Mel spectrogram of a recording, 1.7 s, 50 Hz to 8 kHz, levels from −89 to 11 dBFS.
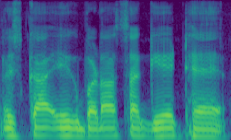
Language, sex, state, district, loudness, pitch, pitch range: Hindi, male, Jharkhand, Deoghar, -13 LUFS, 115 Hz, 110-115 Hz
